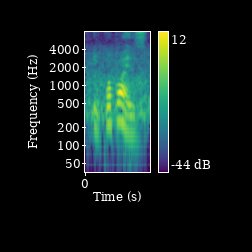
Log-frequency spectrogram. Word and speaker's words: equipoise: Next word is इक्विपॉइज, which is a noun and it is pronounced as equipoise.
